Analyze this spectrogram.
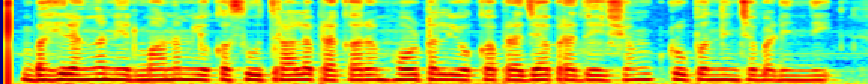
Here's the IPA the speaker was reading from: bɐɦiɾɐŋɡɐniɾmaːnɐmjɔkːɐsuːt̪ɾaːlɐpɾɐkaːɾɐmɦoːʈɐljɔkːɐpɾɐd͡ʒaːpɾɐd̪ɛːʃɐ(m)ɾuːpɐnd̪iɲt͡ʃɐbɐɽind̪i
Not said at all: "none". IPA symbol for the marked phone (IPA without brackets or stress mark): m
